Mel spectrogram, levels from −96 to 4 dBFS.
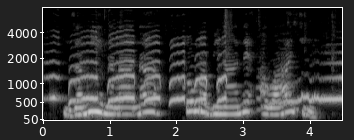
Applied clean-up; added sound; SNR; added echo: classical method WPE with log-MMSE.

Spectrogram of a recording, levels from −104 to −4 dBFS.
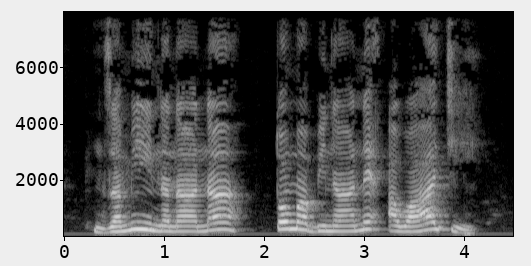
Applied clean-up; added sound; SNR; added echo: none; none; none; none.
